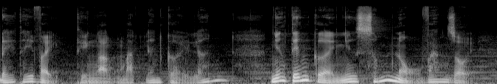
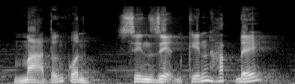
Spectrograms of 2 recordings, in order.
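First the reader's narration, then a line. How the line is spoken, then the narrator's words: Loud, resonant voice. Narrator (Vietnamese): Ông mà nói lớn bằng một giọng sang sảng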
